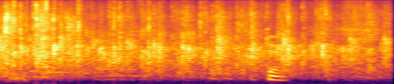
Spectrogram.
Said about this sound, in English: You give a round of applause to these guys. Say thank you very much. Thank you. Well done.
